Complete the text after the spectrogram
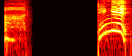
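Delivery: high frustrated yelp. Real, not acted. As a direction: yelp it in annoyance. Failed drink.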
